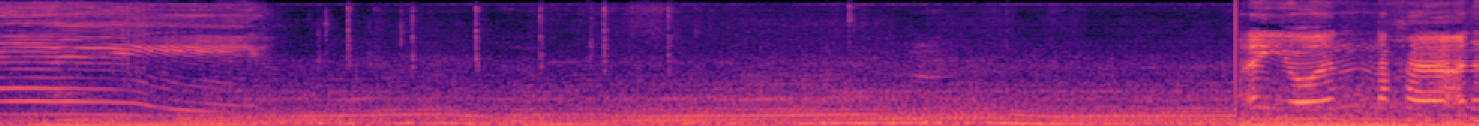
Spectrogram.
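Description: Road traffic with many cars, heard from inside a moving vehicle stuck in a jam near an accident in Geneva: a steady low engine and road rumble throughout, with people talking over it.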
